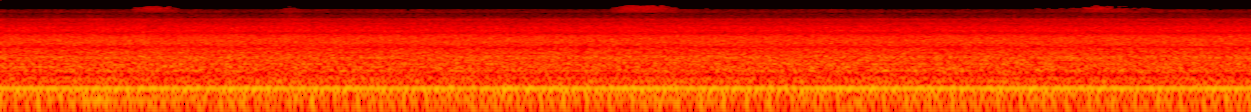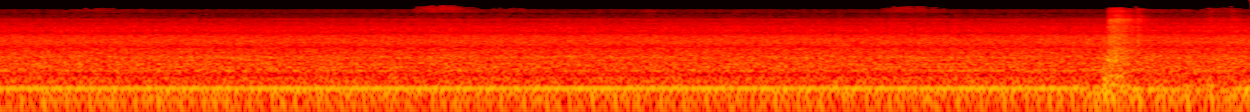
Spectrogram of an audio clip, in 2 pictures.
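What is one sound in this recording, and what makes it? A vehicle engine idles nearby with a steady low hum.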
